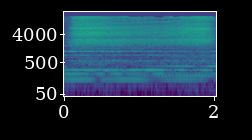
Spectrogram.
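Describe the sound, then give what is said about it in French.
A deep inhale through the nose, as in a guided breathing exercise: a soft, steady airy rush lasting about two seconds over quiet, sustained low tones. “Vous pouvez prendre une grande inspire par le nez,”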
